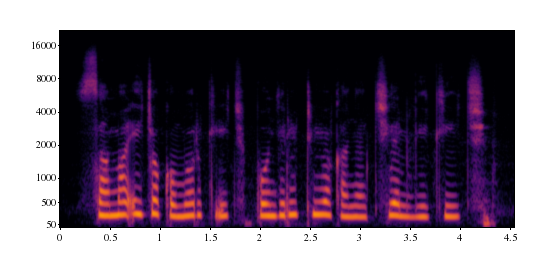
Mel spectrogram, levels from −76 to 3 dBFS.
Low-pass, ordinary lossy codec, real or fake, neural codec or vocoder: 19.8 kHz; none; fake; autoencoder, 48 kHz, 32 numbers a frame, DAC-VAE, trained on Japanese speech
